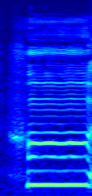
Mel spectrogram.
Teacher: give them the little h at the front the little fricative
